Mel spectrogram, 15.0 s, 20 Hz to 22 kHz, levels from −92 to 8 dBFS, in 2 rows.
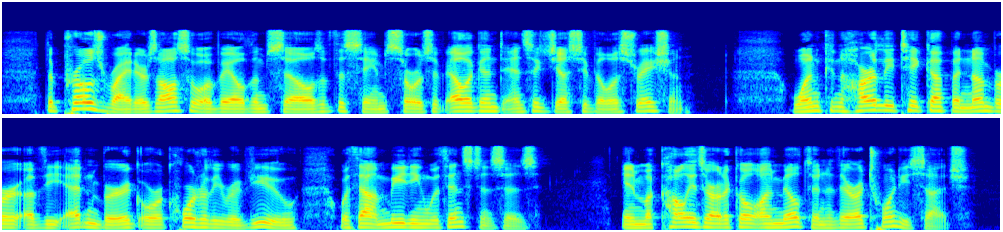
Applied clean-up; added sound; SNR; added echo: none; none; none; none.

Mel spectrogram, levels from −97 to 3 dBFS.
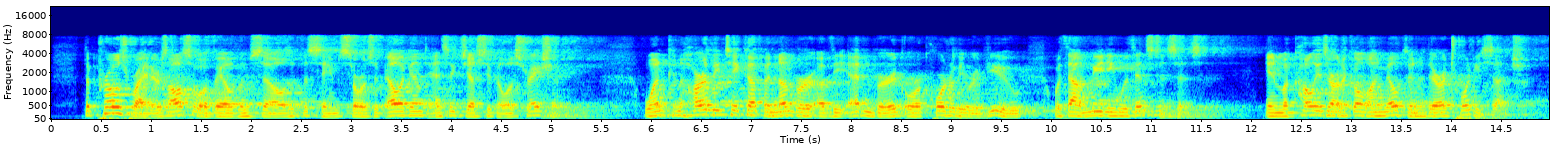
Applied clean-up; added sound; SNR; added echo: neural separator model SepFormer DNS4.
